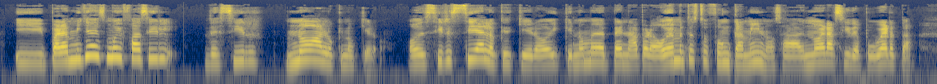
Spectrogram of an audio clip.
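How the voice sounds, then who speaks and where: A woman at a fairly quick pace and fairly high pitch, with lively intonation and a dry, close sound with no echo. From Mexico, Guadalajara. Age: 30s. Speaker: podcast host, wellness coach in training. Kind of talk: casual solo monologue. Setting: home bedroom. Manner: animated.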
